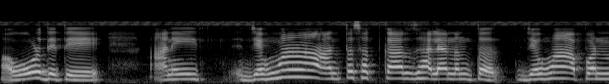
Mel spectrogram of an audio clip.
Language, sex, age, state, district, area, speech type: Marathi, female, 45-60, Maharashtra, Yavatmal, rural, spontaneous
